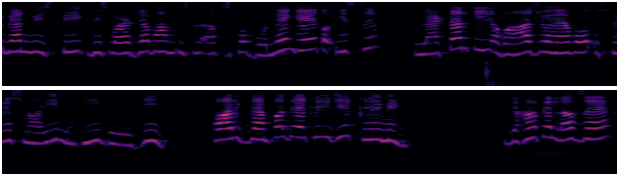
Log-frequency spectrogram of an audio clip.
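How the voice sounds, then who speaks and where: A woman's voice: high voice, fairly bright tone. A woman with a Pakistani Urdu accent, explaining an English lesson to young pupils. She asks the class questions and repeats each word. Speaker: teacher.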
